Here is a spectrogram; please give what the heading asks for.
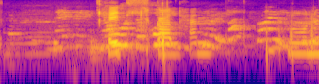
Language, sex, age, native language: Icelandic, male, 10, Icelandic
